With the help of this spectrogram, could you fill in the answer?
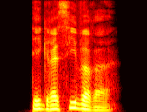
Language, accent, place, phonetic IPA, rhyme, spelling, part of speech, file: German, Germany, Berlin, [deɡʁɛˈsiːvəʁə], -iːvəʁə, degressivere, adjective, De-degressivere.ogg
- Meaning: inflection of degressiv: 1. strong/mixed nominative/accusative feminine singular comparative degree 2. strong nominative/accusative plural comparative degree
